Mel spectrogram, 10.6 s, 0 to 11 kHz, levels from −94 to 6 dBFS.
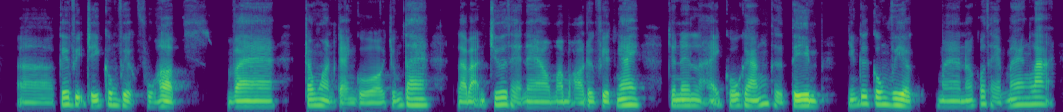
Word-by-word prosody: ờ, 100 -1 -8
cái 155 - +4
vị 160 +1 +1
trí 120 0 +2
công 145 +2 -2
việc 125 -6 +1
phù - - -6
hợp. - - +4 0.5
Và 115 0 +2 0.3
trong 135 +1 +1
hoàn 125 -5 0
cảnh 95 -2 -5
của 95 +1 -1
chúng 125 +4 -5
ta 145 -1 +2 0.3
là 105 - +1
bạn - - 0
chưa 155 +1 +3
thể 115 -9 -5
nào 110 0 -2
mà 110 +1 -4
bỏ 100 -3 -4
được 110 +1 -2
việc 115 +2 0
ngay, 145 +2 +4 0.3
cho 130 - -1
nên 130 +1 +3
là 130 - -2
hãy - - -5
cố 125 +1 0
gắng 130 +5 +1
thử 110 -10 -4
tìm 125 0 +8 0.3
những 130 - -2
cái 170 +2 +2
công 155 -2 +2
việc 140 -5 +5 0.2
mà 115 0 -3
nó 120 +2 -2
có 170 - -3
thể 105 -9 -8
mang 155 +6 -2
lại 165 0 +2
125 Hz, 245 wpm, -22 LUFS, 110-145 Hz, 0.5 s, tìm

